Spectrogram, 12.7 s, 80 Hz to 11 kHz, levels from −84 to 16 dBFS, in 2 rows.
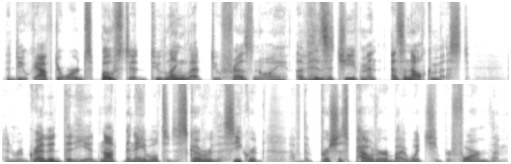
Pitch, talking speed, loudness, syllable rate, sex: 115 Hz, 165 wpm, -24 LUFS, 5.0 syllables/s, male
